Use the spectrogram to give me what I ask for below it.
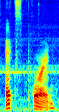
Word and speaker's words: export: word has two pronunciation export and export the pronunciation if it's a noun the stress goes on the first sea level export but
